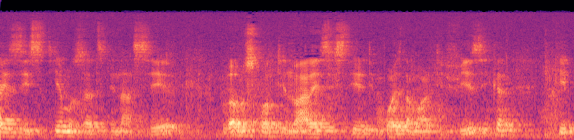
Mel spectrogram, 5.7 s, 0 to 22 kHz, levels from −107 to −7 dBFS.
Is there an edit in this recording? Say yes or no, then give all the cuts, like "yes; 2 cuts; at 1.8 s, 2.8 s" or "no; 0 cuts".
no; 0 cuts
